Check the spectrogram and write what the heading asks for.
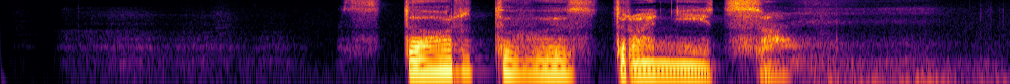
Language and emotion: Russian, sad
